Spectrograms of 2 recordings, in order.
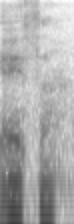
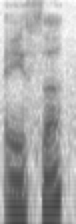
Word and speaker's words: aether: I saw questioning of my pronunciation of aether. Aether is still pronounced like ether, right, chat?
